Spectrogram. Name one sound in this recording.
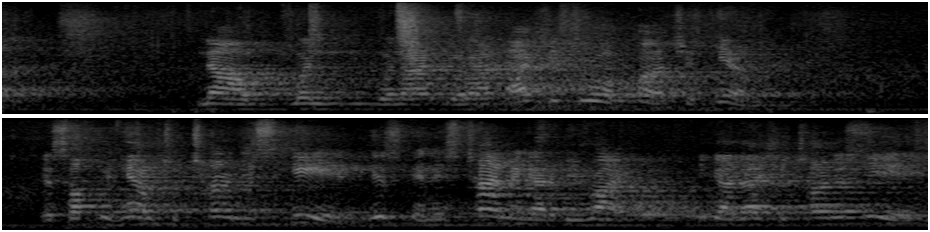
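A man speaks firmly and with animation, close by.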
